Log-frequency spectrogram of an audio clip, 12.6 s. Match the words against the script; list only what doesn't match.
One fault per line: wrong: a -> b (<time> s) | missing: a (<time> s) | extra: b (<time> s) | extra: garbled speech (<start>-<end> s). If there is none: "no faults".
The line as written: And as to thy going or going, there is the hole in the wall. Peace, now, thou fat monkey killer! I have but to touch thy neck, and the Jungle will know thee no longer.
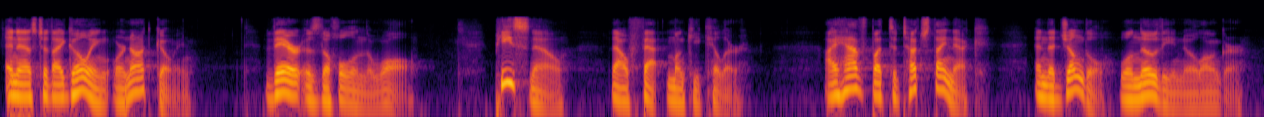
extra: not (1.2 s)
